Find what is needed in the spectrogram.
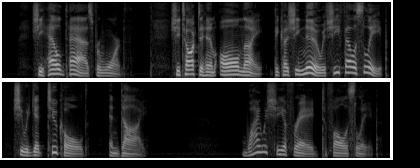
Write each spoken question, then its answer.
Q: Why was she afraid to fall asleep?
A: If she fell asleep, she would get too cold and die.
